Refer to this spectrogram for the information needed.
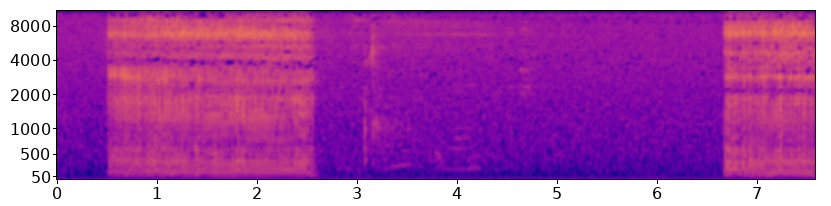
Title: Bulldog snoring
